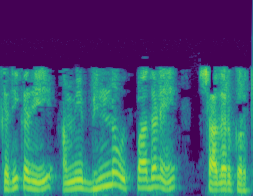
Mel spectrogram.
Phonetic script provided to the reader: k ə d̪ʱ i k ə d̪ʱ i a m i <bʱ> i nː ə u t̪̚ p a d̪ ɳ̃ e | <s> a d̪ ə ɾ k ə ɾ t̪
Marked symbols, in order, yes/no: yes, yes

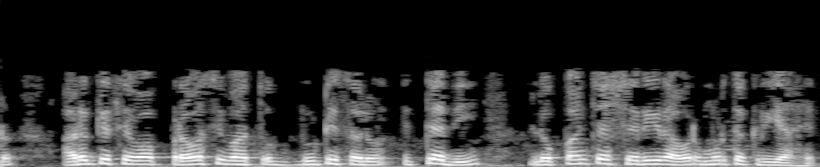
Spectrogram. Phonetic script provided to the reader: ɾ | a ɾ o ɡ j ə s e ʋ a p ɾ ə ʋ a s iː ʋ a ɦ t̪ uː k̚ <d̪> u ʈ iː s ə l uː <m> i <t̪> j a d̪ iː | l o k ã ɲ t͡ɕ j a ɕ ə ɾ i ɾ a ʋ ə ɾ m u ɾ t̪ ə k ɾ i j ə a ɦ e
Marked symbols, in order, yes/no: yes, no, yes

